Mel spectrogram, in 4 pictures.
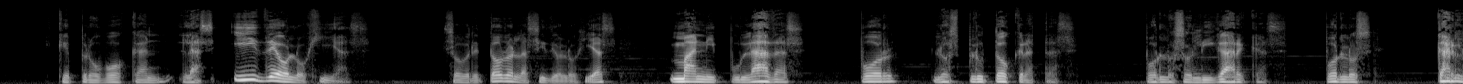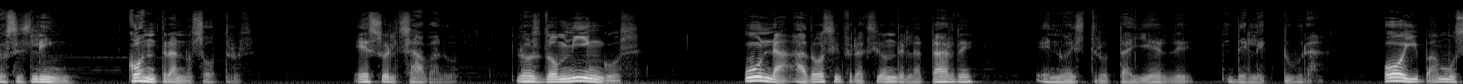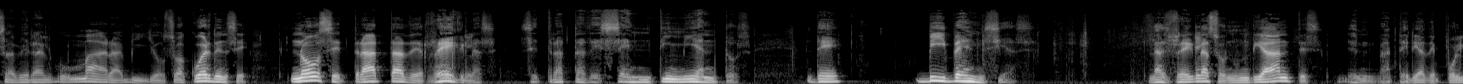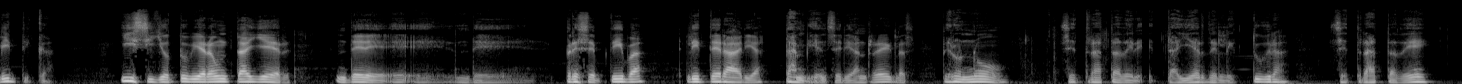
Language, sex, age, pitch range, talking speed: Spanish, male, 60-79, 95-125 Hz, 95 wpm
